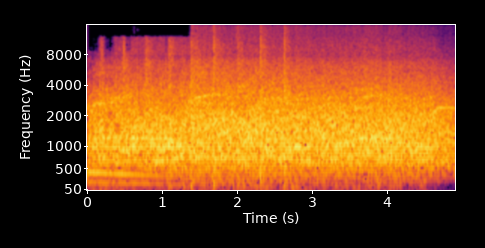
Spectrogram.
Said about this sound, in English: That round of applause was for my foofy hair. I got foofy hair tonight.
